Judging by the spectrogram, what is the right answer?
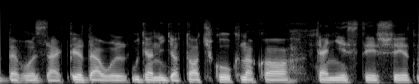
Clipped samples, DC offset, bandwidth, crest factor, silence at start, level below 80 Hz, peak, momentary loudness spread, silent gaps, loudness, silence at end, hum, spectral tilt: under 0.1%; under 0.1%; 7.8 kHz; 14 dB; 0 s; -54 dBFS; -2 dBFS; 4 LU; none; -17 LUFS; 0.1 s; none; -7 dB/octave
